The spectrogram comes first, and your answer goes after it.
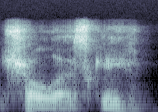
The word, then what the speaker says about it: Cholesky: Some people would pronounce it Choleski. I had a Russian student. Do that, but And I asked him, he said, yeah, it would be Choleski In Russian. in Russian. However, Choleski was French. CHO is pronounced show.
